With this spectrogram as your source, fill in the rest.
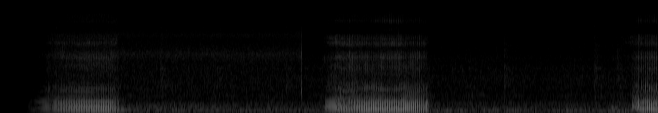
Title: Snoring French Bulldog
